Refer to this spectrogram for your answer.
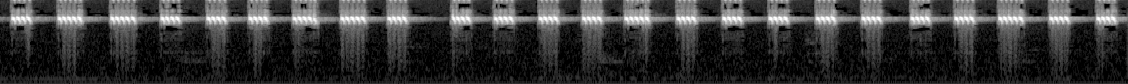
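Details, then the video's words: Bright, high-pitched chirping of a male cricket at a steady pace of about three to four pulses per second. A short pause falls around two seconds in, and the rest of the background is silent. "Cricket Chirping Sound Effect"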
